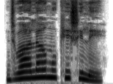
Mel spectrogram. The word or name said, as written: ಜ್ವಾಲಾಮುಖಿಶಿಲೆ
